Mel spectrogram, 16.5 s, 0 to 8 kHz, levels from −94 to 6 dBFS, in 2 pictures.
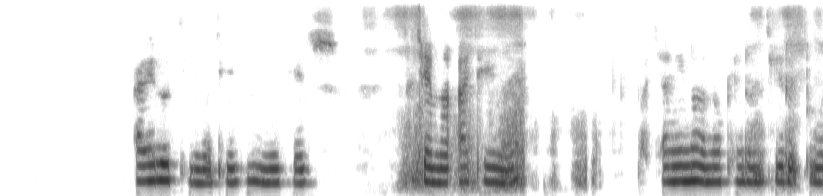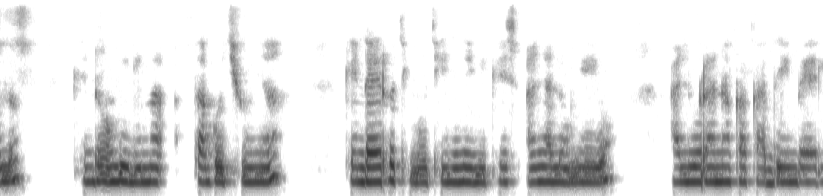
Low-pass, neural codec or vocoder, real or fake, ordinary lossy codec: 7.2 kHz; none; real; none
